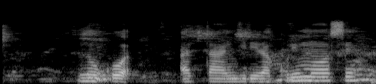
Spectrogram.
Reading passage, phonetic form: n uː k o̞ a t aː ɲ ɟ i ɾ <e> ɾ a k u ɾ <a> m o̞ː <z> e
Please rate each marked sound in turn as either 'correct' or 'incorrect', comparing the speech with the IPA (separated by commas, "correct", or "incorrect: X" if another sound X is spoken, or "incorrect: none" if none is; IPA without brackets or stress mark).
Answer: incorrect: i, incorrect: i, incorrect: s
